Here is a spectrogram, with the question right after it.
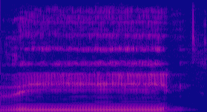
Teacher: یا مدہ ایک الف مقدار میں کھینچیں گے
